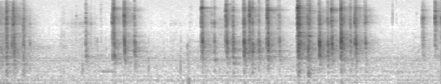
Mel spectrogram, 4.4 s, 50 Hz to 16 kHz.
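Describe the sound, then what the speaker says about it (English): Quick bursts of keystrokes clatter on a computer keyboard as a search phrase is typed into a Windows 11 start menu, close and clear, with short pauses between words and no voices. "go to the start menu and type control panel"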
